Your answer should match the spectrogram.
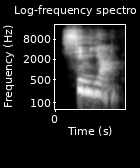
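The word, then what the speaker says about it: семья: speaker national let's begin the first word is simia so this is the stress the stress is on ya uh don't forget to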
